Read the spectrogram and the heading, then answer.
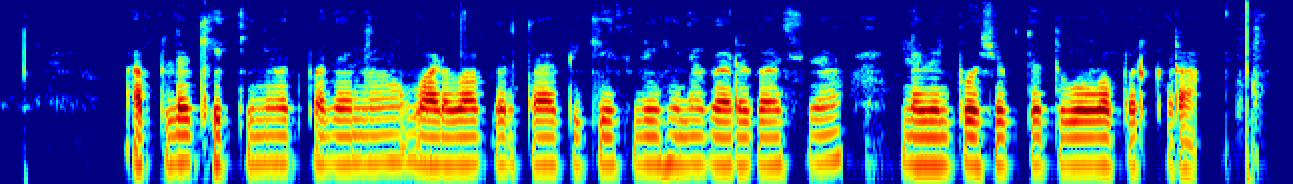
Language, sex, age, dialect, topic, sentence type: Marathi, male, 18-24, Northern Konkan, agriculture, statement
